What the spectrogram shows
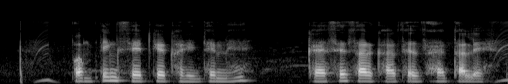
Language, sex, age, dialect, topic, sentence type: Magahi, male, 25-30, Western, agriculture, question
